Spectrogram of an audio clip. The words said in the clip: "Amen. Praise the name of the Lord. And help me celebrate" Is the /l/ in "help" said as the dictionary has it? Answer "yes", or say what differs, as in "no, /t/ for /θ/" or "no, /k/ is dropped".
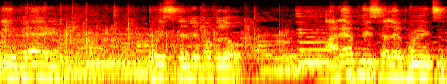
no, /l/ is dropped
